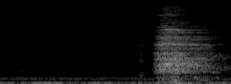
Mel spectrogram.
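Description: A man's breathy sigh, about a second and a half in, in a quiet small room.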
